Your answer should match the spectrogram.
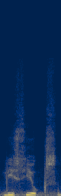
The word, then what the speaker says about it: Lisieux: Se escribe Lisieux, pero se lee Lisieux porque es francés.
